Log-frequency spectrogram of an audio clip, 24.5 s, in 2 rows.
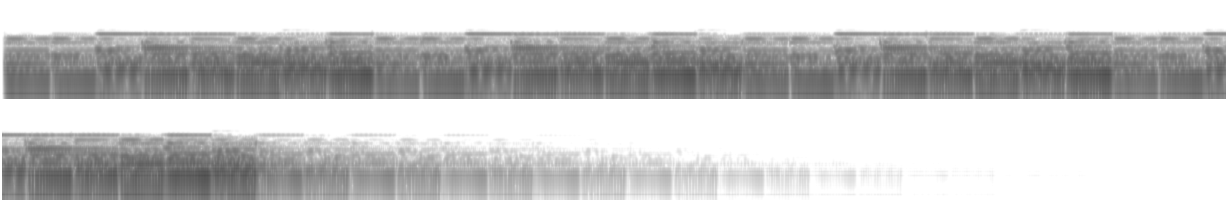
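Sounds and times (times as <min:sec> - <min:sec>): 
130 bpm music track: 0:00.0 - 0:16.7.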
